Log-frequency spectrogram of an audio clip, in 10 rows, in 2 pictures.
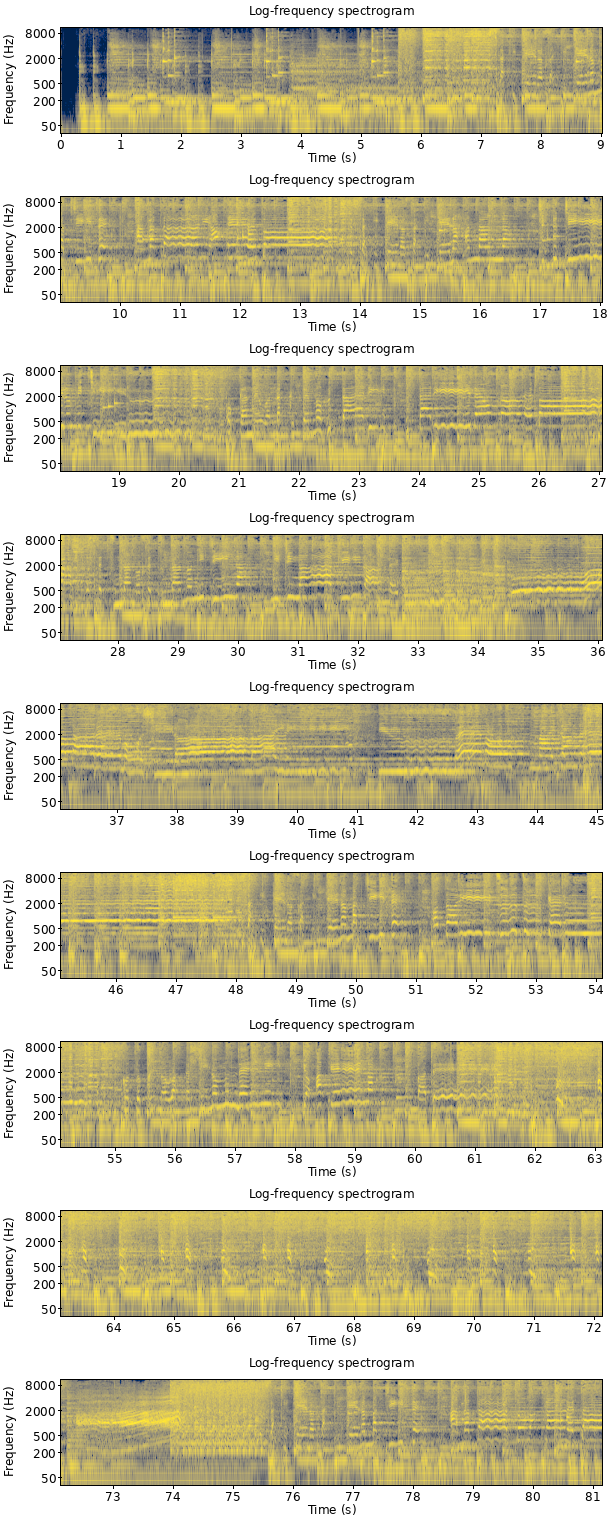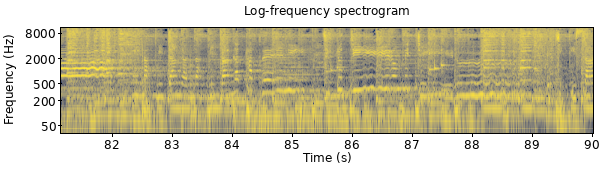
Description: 昭和歌謡からカルトGSまでクラブヒット級のみ収録した持ってて損はない1枚!：JAPANESE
